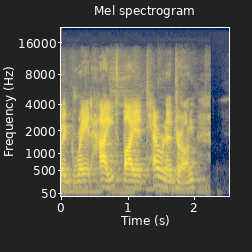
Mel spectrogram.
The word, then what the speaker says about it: pteranodon: Did you just call it a Terrannadron? Yeah, he did. Um I'm sorry if I keep pausing to correct the pronunciation, but hey, that's literally my job kind of. Yeah. Um um it's pronounced pteranodon or let me just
